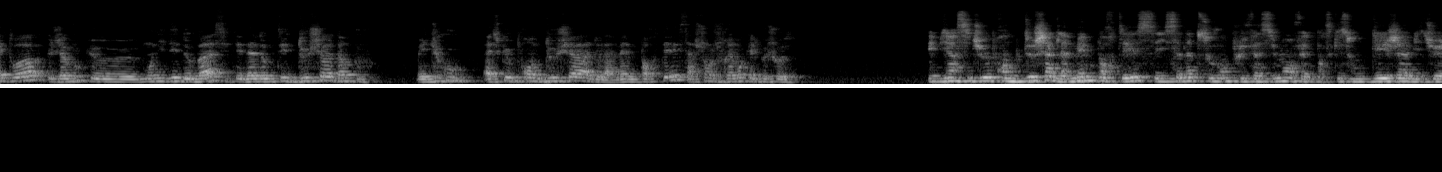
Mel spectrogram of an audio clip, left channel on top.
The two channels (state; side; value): silent; right; 57 dB below the other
